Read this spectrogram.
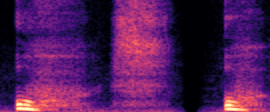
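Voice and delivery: ordinary delivery

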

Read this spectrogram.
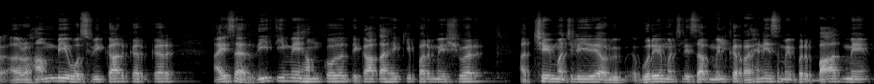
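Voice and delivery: normal talking voice

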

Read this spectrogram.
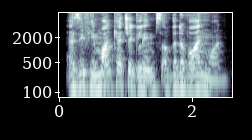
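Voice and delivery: ordinary delivery

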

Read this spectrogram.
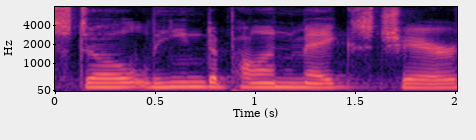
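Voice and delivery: ordinary delivery

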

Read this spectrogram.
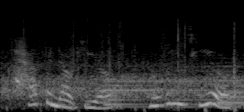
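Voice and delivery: normal talking voice

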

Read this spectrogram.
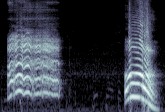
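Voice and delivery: loud, high yelp into a groan; high excited yelp. Real, not acted. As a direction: yelp then groan at the play. Reacting to a big play.

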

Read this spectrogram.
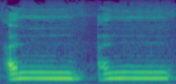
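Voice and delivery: أن with the n held and nasalized; nasal ghunna. Shown as a demonstration. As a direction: hum the n a little longer. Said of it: "بعمل فيه غنة". (غنة في النون المشددة)

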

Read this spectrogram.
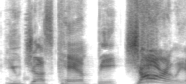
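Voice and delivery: loud, slow, high accusation; hammed-up furious rant; ranting commander. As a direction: hammer it out at the troops.

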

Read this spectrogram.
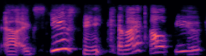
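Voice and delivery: mock indignant politeness. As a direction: play up the stranger's snooty challenge. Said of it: "he's saying".

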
